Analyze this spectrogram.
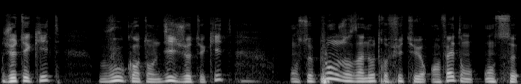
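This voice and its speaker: Man with a dry, lively comic delivery. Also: medium pitch, dry recording. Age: under 50. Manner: lively, acts out quick dialogue in different voices. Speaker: columnist. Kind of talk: comic spoken column.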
